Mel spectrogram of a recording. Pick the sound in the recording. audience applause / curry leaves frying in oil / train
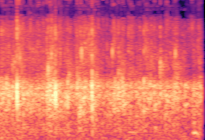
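audience applause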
